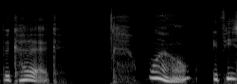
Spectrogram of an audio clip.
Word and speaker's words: Bukirk: listen the chooks actually do say buerk which is awesome but when I was coming up with the name I would go around and get people to say it to make sure that they'd say it right but some people would say buer and I'm like well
